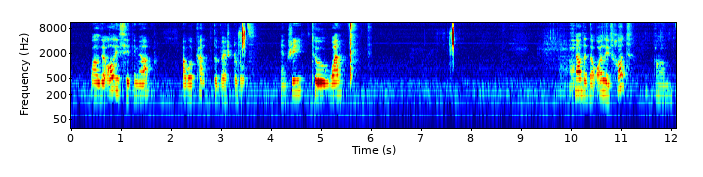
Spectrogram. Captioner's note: snap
